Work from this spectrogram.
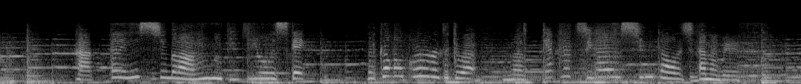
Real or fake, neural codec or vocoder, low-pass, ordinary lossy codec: fake; codec, 16 kHz, 0.5 kbps, X-Codec, HuBERT features, trained on general audio; 7.2 kHz; none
